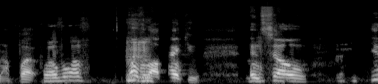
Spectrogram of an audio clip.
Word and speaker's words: Provorov: I can't get his name out, but Provorov, thank you.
